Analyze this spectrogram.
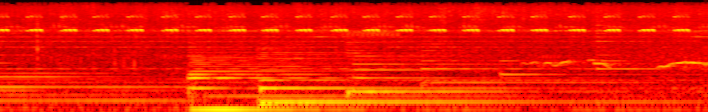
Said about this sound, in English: What? That old owl? Yeah. Yes, I think he probably did. He certainly had the best seat in the house up in that old oak tree.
